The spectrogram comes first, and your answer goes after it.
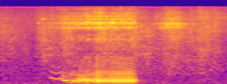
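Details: Dog snoring: a single low, buzzy, rattling snore lasting under a second, with quiet breathing before and after.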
